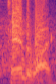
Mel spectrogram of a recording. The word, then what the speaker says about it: Tanduay: the name itself uh how do you pronounce it tanday easiest way to remember is why tand why and then you say cuz it's a great rum that's why so with that said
